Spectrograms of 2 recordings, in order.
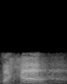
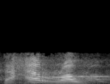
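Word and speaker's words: تحرّوا: خد بالك هتقرأ ازاي، تحروا ولا هترقغ الحاء وتقول تحا، تحروا.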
